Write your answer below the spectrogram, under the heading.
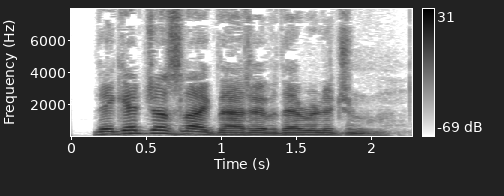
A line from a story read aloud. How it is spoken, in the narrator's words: added calmly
